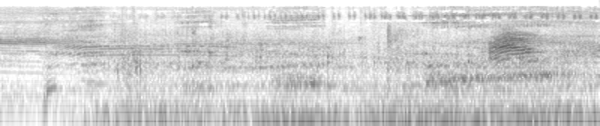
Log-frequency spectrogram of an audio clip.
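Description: sheep bleating

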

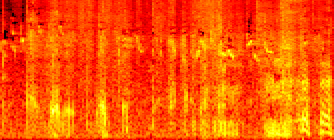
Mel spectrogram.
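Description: pig grunting

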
